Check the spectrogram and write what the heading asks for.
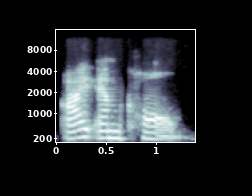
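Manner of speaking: slow, even "I am calm"; slow calm affirmation. Shown as a demonstration. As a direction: say it slowly, settling. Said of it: "the very simple intention".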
